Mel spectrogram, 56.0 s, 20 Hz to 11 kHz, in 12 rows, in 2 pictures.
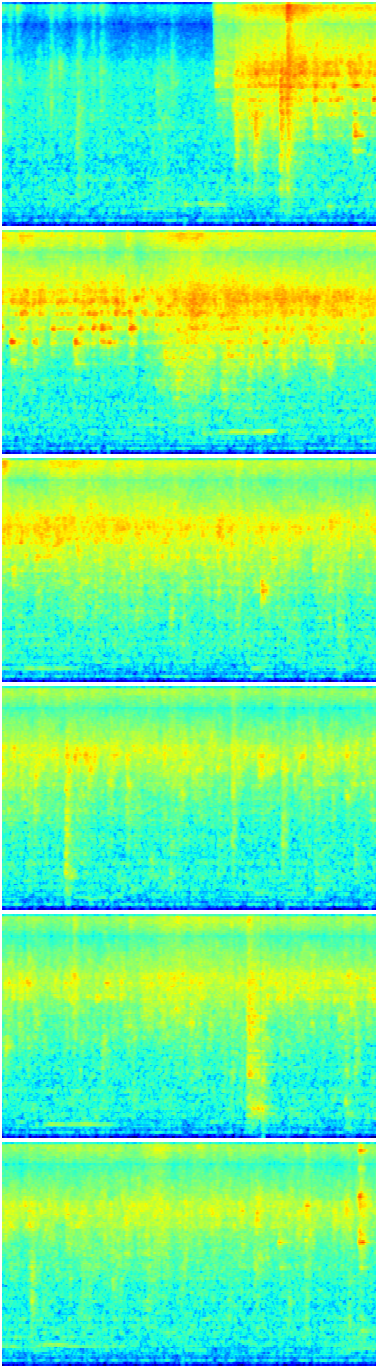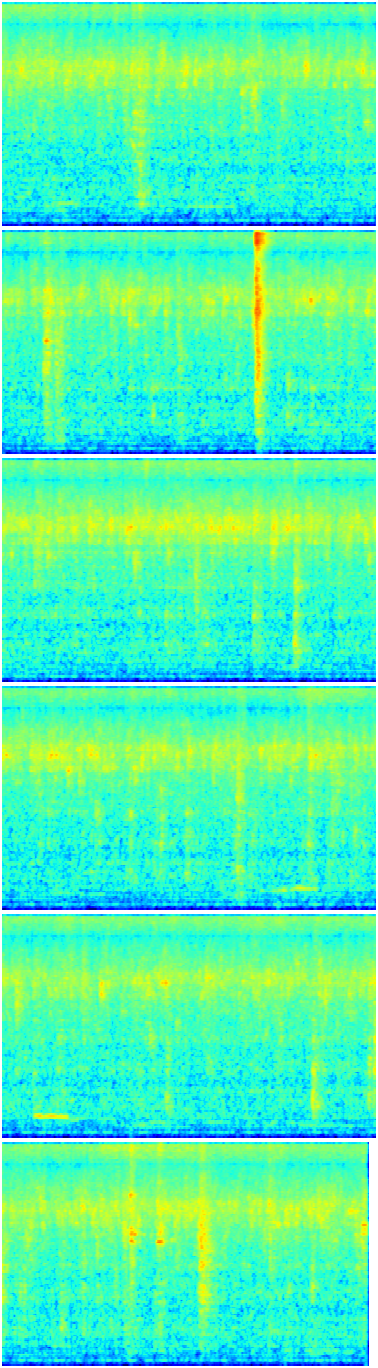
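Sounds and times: water running: 0:02.6 - 0:56.0.

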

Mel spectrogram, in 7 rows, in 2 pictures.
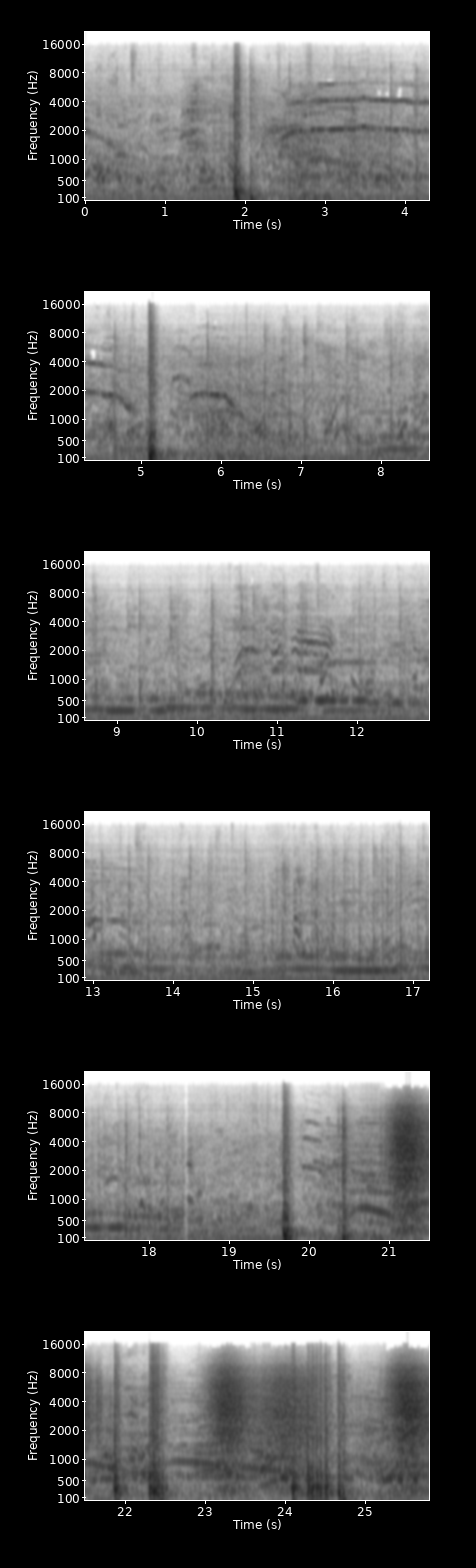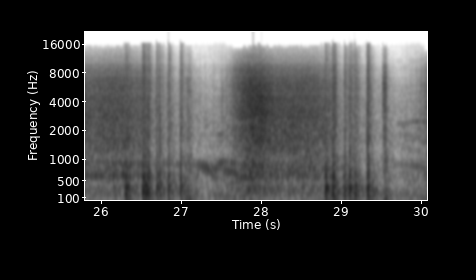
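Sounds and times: crowd voices: 0:00.0 - 0:30.0
firework pops: 0:01.9 - 0:02.3, 0:19.7 - 0:29.8
firework boom: 0:19.7 - 0:29.8.

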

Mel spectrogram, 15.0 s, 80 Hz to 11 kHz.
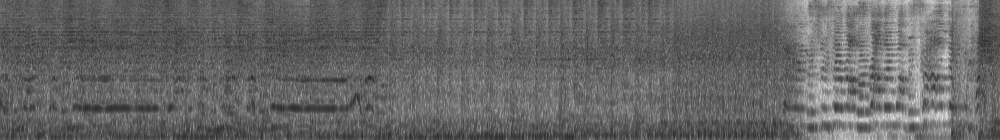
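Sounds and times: woman singing: 0:00.0 - 0:05.8, 0:11.7 - 0:15.0
punk rock band playing: 0:00.0 - 0:12.3, 0:14.2 - 0:15.0.

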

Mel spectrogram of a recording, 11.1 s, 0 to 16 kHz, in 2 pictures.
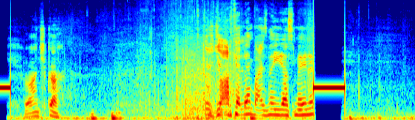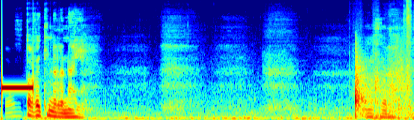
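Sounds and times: censor bleeps: 0:00.0 - 0:00.2, 0:04.2 - 0:04.6, 0:05.6 - 0:06.0.

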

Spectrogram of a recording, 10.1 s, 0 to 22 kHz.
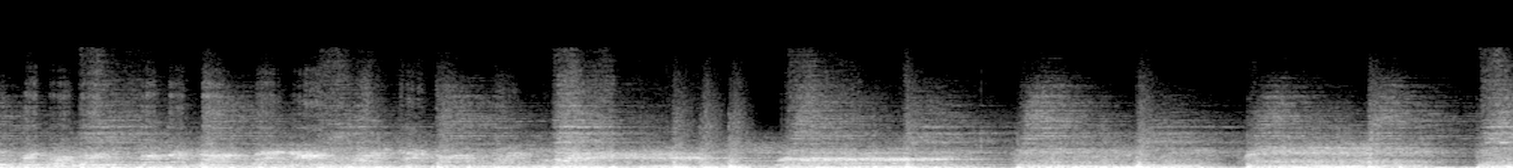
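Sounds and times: bass guitar: 0:00.0 - 0:10.0
distorted electric guitar: 0:00.0 - 0:10.0
pounding drums: 0:00.0 - 0:10.0.

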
